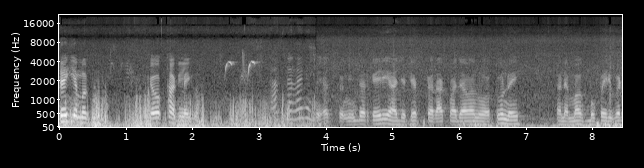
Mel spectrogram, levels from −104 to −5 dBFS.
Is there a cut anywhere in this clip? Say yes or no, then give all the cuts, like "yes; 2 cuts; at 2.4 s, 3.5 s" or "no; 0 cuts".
yes; 1 cut; at 3.9 s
